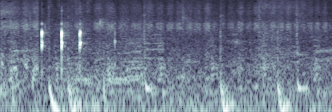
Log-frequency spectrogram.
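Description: Light rubbing and rustling on a bedsheet as a tiny kitten crawls and a hand moves over the cloth. Three short, sharp ticks come about half a second to a second in.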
